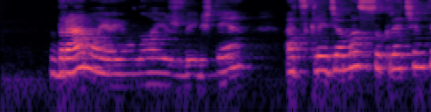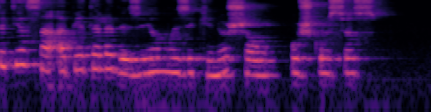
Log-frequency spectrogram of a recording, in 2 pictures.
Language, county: Lithuanian, Vilnius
